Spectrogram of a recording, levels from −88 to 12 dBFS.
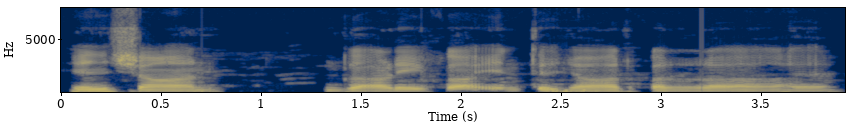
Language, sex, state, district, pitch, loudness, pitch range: Hindi, male, Uttar Pradesh, Hamirpur, 115 Hz, -16 LUFS, 115-125 Hz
